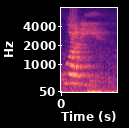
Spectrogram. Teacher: combining the T and D causes you to delete the T in what and just say the D from do.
